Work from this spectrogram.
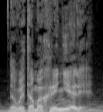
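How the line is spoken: Sharp abrupt start. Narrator (Russian): резко начал он

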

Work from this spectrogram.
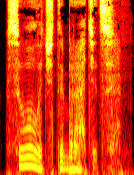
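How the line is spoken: Sad. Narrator (Russian): печально сказала Аманда

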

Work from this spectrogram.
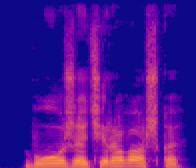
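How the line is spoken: Surprised hoarse rasp. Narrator (Russian): прохрипел Арман, явно не ожидавший от меня такого

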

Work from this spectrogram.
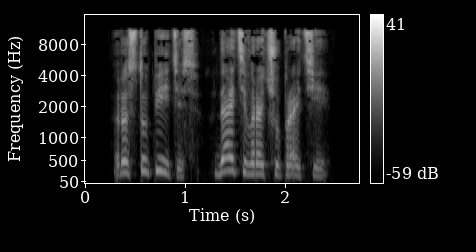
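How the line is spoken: Barked order. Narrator (Russian): рявкнул один из надзирателей

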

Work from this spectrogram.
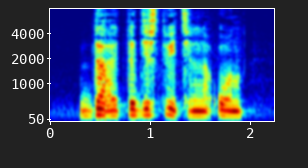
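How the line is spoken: Muttering. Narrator (Russian): пробормотал юноша

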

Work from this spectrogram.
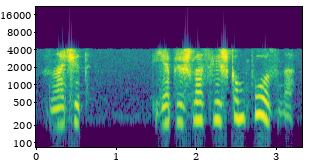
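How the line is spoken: Whisper. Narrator (Russian): прошептала Инесс

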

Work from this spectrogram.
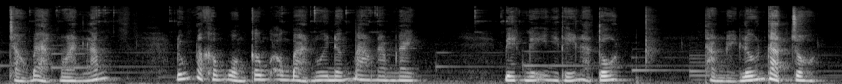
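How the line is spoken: Grandmother's soft laughing speech. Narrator (Vietnamese): Bà ngoại khẽ cười rồi nói

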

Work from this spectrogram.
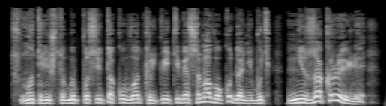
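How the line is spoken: Muttered. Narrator (Russian): буркнул Кефир

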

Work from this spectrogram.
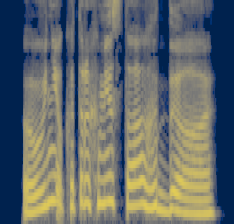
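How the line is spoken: Laughing loudly. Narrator (Russian): расхохотался Глеб, прямо намекая на ее выдающуюся грудь

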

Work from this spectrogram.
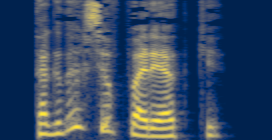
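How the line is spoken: Laughing. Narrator (Russian): рассмеялась Кони

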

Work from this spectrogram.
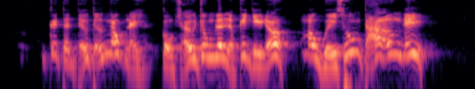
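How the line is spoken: Overjoyed shout. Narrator (Vietnamese): Thương Tùng đạo nhân bên cạnh đã rất vui mừng sung sướng quát lên

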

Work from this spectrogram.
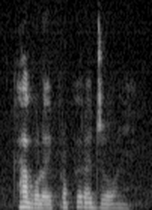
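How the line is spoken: Said with a sigh. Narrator (Italian): disse Elena con un sospiro

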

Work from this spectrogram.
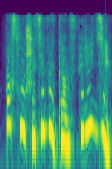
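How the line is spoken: Shout. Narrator (Russian): крикнула она

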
